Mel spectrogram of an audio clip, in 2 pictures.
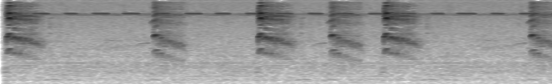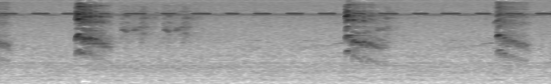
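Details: Green-barred Woodpecker in Brazil gives loud, harsh, sharply downward-slurred calls, singly or in quick pairs, at irregular intervals, with a steady high insect hiss behind.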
